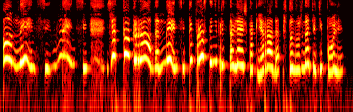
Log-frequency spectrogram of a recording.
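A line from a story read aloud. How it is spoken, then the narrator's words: Ecstatic girl shouting. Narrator (Russian): В восторге закричала Поллианна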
